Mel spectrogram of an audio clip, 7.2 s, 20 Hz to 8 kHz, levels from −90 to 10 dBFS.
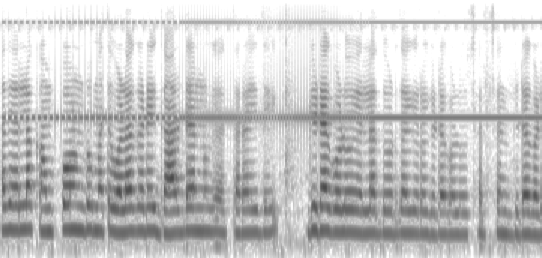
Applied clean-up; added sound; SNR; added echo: none; Ringtone; 12 dB; none.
